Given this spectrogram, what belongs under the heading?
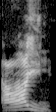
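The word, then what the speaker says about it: ع: So we have ain. People do mistake these for amza, which is pronounced as a. Here we have ain, ain, ain, ain, not a, not a, not a, but ain, ain, ain.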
